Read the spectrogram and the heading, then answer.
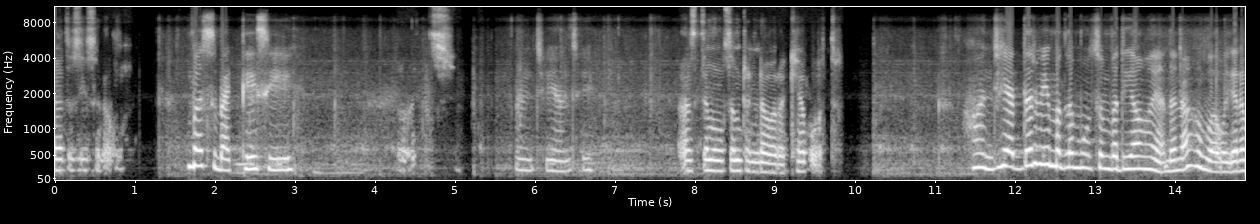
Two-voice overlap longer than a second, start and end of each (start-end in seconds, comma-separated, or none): none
